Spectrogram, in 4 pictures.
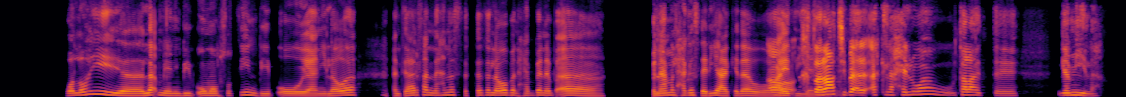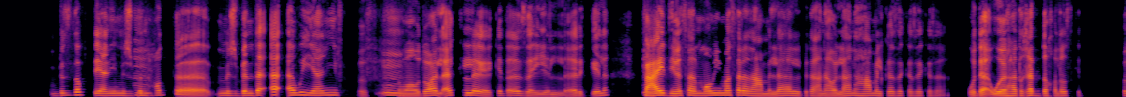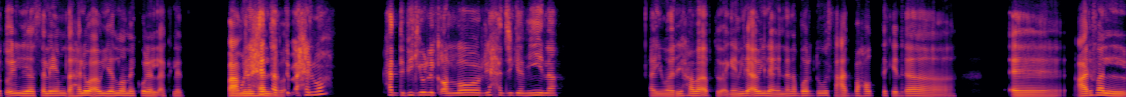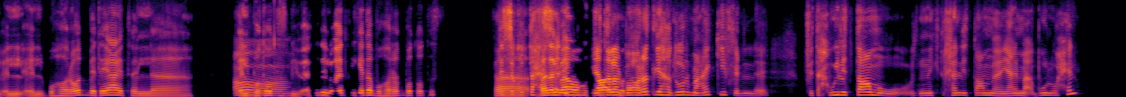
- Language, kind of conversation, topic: Arabic, podcast, إزاي بتحوّل مكونات بسيطة لوجبة لذيذة؟
- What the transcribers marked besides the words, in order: none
